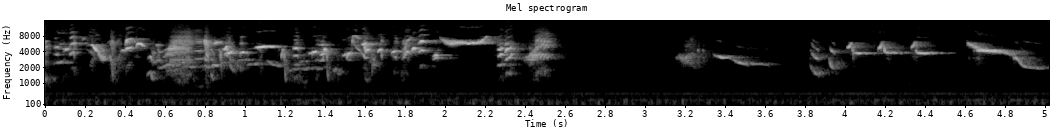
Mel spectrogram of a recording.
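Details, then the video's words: A young male common linnet in winter sings a quick, dry twittering run, pauses, then adds short phrases with clear, falling whistled notes. "Распевка Реполовов песня Carduelis cannabina birdsong"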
